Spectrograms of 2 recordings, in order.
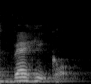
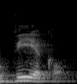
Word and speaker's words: vehicle: next word is vehicle it's often pronounced wrongly as vehicle but the e is a long vowel and the H is silent so vehicle number eight is this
